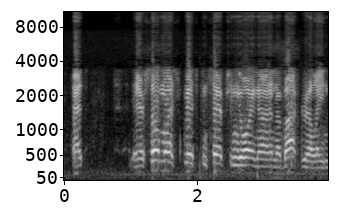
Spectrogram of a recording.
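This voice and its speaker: Dry and close with no echo, the recording captures a man with an ordinary speaking voice and a fairly high pitch talking at a moderate pace with ordinary pitch variation. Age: 60s. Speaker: caller, oil field worker. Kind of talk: radio call-in. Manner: casual.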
